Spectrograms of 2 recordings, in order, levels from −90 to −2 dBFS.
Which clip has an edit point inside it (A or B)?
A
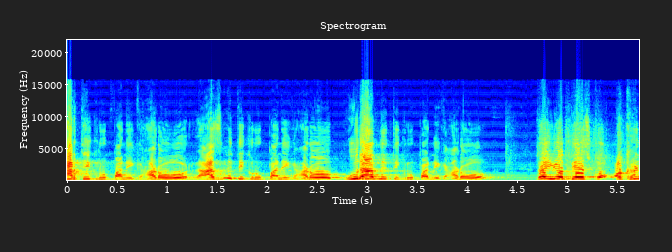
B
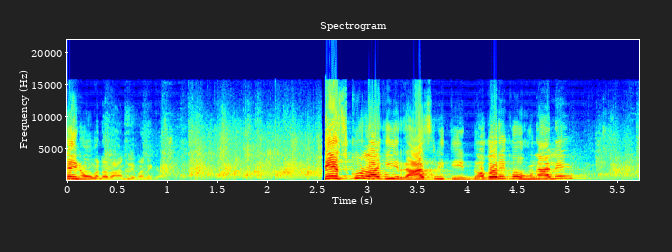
B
